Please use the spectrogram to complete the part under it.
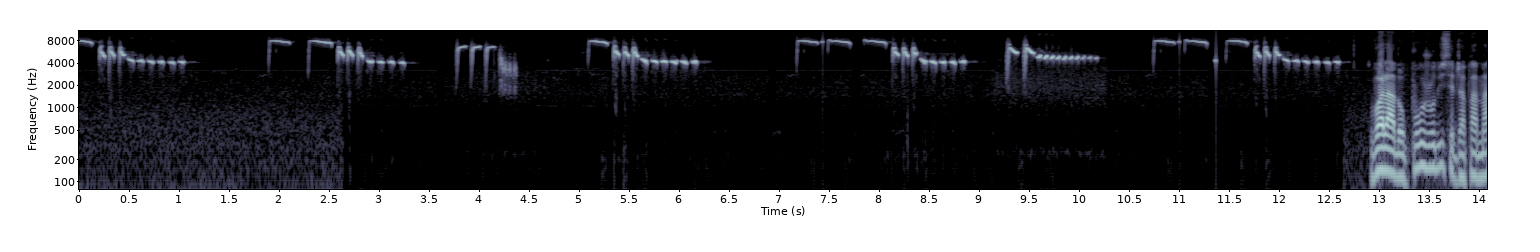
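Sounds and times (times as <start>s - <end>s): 
blue tit singing a high trilling whinny: 0.0s - 4.4s, 5.1s - 6.2s, 7.2s - 10.2s, 10.8s - 12.8s
speech: 12.9s - 14.0s.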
